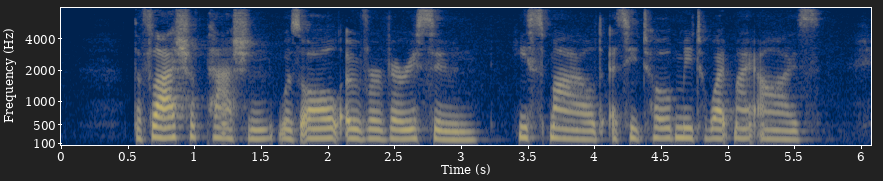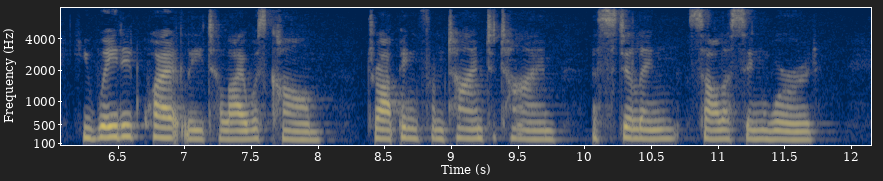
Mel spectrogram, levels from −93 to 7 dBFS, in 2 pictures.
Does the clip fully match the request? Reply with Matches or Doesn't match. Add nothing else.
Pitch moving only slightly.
Matches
